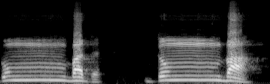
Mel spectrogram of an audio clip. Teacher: तो ये नून जब मीम से बदलता है ना तो इसको कहते हैं मीम मुनकलिब, तो इसमें भी गुन्ना होता है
